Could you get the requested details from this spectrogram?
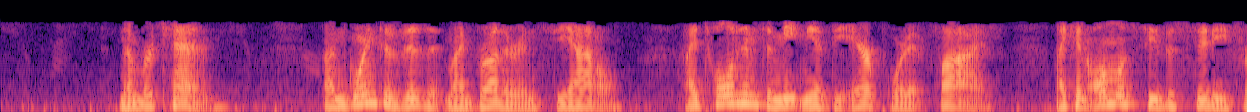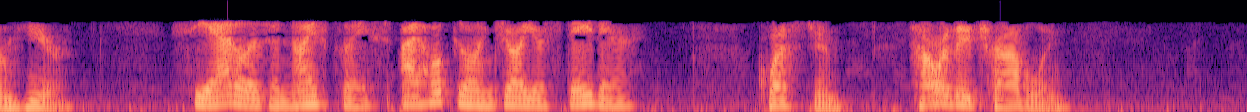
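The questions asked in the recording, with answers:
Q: Question, how are they traveling?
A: By plane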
